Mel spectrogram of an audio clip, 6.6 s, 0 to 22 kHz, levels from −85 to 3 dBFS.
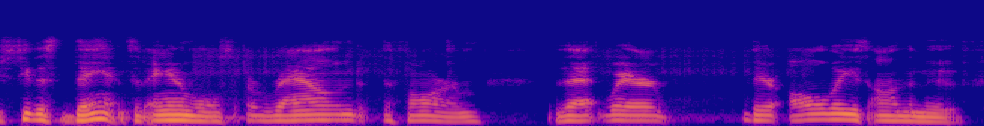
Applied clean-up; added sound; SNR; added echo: neural mask model DeepFilterNet 3.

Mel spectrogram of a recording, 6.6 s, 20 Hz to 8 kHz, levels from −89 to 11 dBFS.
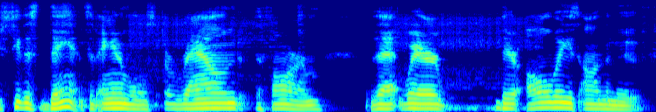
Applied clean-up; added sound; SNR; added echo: classical method WPE with log-MMSE.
